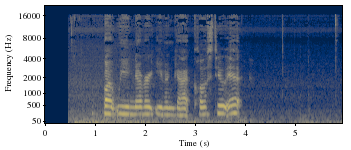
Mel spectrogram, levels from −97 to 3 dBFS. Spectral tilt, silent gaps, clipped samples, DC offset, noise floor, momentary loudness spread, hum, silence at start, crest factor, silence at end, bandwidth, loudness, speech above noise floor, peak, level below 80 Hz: -4.5 dB/octave; none; under 0.1%; under 0.1%; -54 dBFS; 22 LU; none; 0.45 s; 22 dB; 0.1 s; 17 kHz; -25 LUFS; 29 dB; -6 dBFS; -48 dBFS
